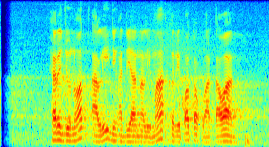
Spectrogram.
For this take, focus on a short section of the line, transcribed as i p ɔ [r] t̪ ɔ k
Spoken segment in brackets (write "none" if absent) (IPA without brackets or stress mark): none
